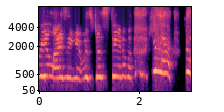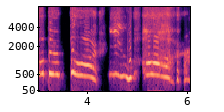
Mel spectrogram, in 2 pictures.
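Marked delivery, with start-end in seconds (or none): 2.3-6.1 rowdy, loud, high, drawn-out cheering scream. Retelling cheering for a friend's number: retelling a scream. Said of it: "I screamed".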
